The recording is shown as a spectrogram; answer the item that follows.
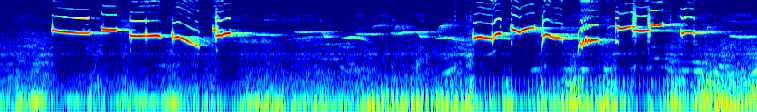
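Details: Singing Oriental magpie-robin, used to spur other birds to sing and fight: two bursts of varied whistled phrases, slurred, falling and rising notes with sharp clicks, separated by a quiet pause.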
